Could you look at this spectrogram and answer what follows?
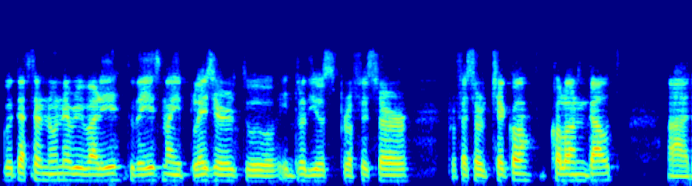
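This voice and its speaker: Halting male host, dull dry call audio. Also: medium pitch, dry recording. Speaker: seminar host introducing the speaker. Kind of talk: semi-formal spoken introduction. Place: remote video call.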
